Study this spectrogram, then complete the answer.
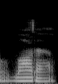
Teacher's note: the ending sound is a T, but you can hear that it rolls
